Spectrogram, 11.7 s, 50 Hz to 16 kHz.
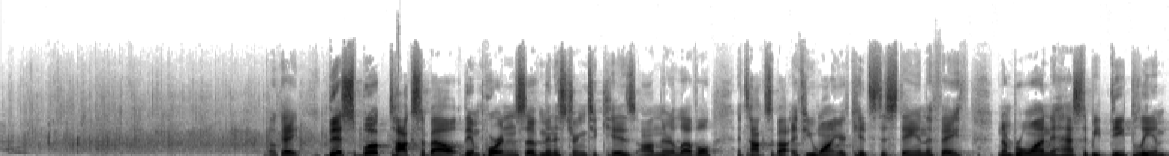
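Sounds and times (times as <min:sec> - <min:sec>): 
room full of people applauding: 0:00.0 - 0:03.6
speech: 0:02.6 - 0:11.6.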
